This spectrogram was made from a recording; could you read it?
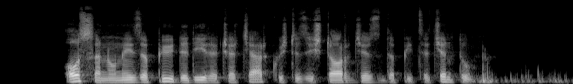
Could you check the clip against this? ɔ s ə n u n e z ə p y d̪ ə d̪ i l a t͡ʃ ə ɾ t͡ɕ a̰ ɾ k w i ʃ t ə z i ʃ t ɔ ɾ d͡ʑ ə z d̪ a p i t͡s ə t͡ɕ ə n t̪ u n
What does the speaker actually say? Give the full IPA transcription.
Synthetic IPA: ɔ s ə n u n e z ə p y d̪ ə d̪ i ɾ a t͡ʃ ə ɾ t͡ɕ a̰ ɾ k w i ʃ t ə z i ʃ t ɔ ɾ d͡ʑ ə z d̪ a p i t͡s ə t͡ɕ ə n t̪ u n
